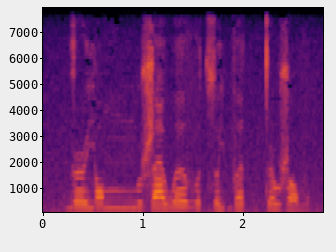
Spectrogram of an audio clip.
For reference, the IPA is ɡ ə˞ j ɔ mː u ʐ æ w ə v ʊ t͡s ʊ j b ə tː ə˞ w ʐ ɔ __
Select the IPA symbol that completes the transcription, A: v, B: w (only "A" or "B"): A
